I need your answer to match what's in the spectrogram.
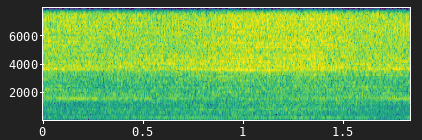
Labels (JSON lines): {"label": "anthrophony, boat engine", "recorder": "SoundTrap 500"}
